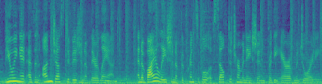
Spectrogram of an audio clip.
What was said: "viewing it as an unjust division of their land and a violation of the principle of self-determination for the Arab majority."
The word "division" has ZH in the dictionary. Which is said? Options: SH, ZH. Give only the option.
ZH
